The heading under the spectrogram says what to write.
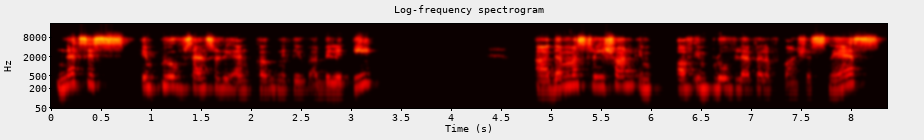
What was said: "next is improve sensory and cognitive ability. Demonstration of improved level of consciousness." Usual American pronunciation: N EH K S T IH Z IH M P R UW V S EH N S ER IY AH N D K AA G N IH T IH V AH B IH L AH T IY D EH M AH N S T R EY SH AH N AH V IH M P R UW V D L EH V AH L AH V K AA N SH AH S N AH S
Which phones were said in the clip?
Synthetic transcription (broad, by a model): N EH K S T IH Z IH M P R UW V S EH N S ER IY AH N D K AA G N IH T IH V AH B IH L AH T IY D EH M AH N S T R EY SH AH N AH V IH M P R UW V L EH V AH L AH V K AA N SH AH S N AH S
